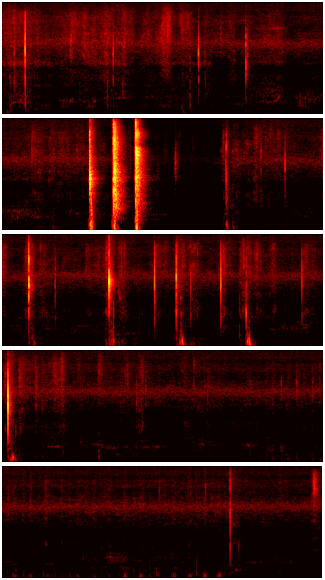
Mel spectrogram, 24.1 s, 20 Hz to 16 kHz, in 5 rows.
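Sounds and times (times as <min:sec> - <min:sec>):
hands slapping body: 0:06.1 - 0:07.1, 0:11.2 - 0:11.5, 0:12.2 - 0:13.4, 0:14.5 - 0:14.8.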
